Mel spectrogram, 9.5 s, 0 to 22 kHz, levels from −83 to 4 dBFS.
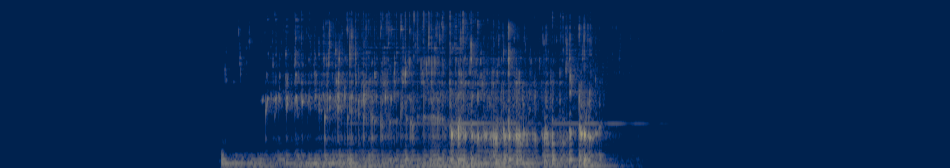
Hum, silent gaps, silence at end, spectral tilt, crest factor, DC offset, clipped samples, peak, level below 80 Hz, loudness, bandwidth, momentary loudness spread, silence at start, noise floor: none; none; 3.3 s; -4 dB/octave; 28 dB; under 0.1%; under 0.1%; -16 dBFS; -54 dBFS; -40 LUFS; 17 kHz; 13 LU; 2.2 s; -81 dBFS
